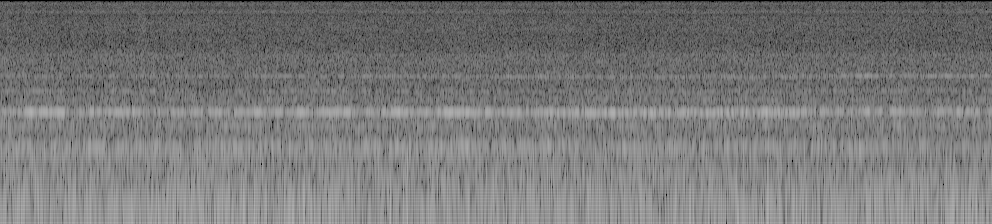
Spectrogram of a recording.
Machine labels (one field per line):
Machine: fan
